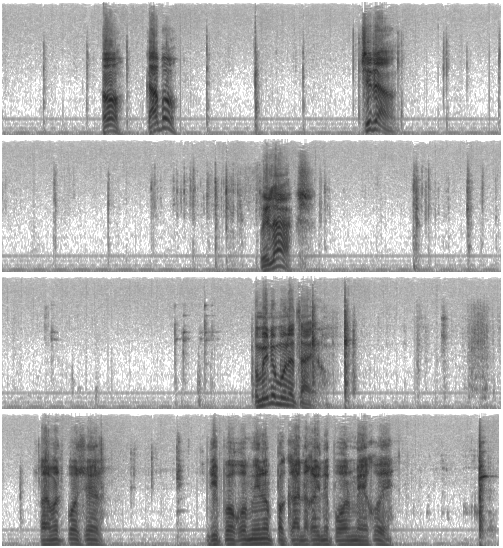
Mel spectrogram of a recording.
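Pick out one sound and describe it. Men speak in short bursts nearby.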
